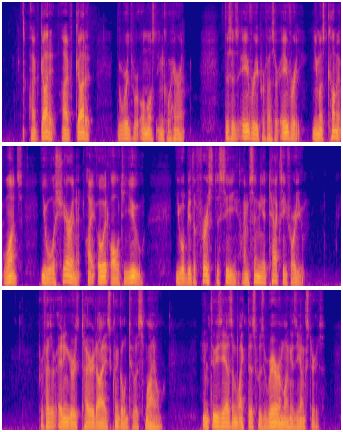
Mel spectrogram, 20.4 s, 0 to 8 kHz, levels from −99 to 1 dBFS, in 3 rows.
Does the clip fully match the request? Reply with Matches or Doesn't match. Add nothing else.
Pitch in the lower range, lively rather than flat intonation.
Doesn't match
